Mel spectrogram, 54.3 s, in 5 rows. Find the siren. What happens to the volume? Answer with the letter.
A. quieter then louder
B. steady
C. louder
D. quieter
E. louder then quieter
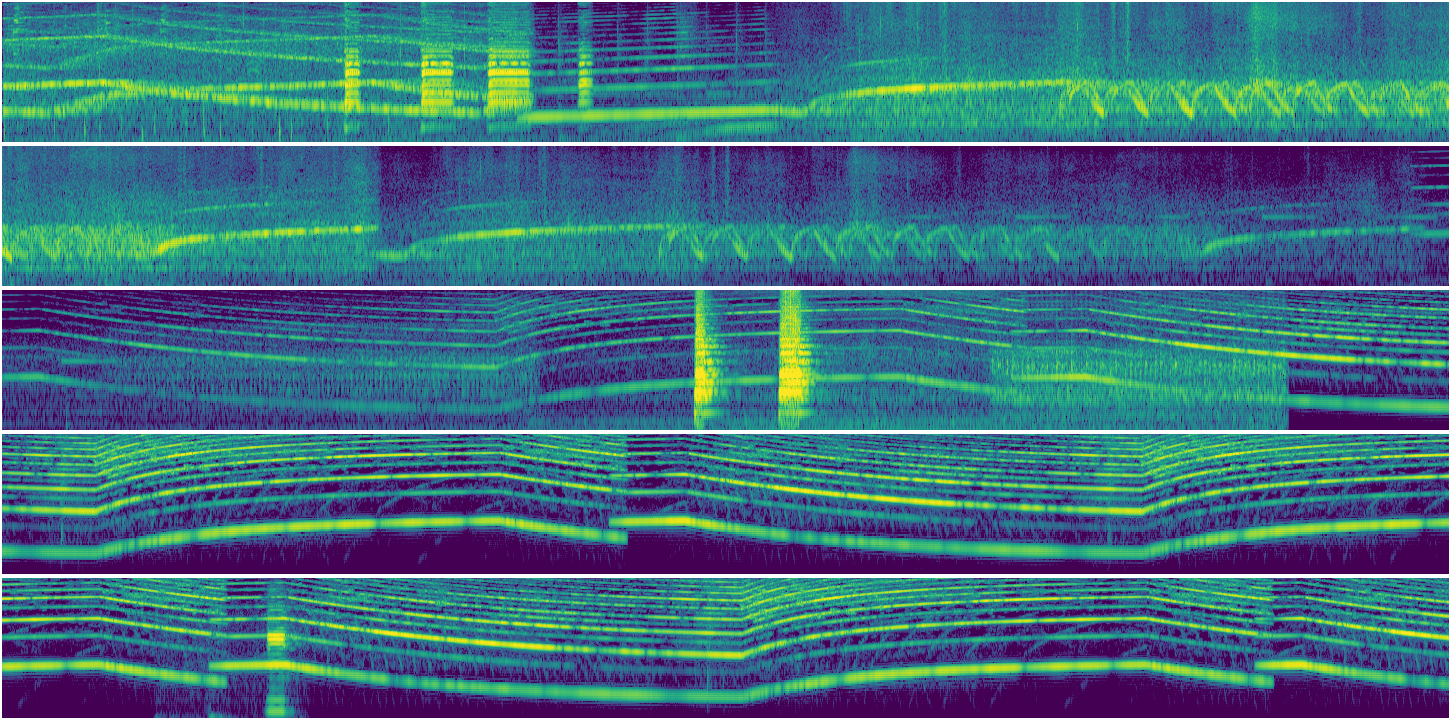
A.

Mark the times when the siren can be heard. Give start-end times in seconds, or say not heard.
0.0-54.2.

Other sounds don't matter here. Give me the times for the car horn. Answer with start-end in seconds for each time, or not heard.
2.5-4.5, 26.9-27.9, 44.5-45.6.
